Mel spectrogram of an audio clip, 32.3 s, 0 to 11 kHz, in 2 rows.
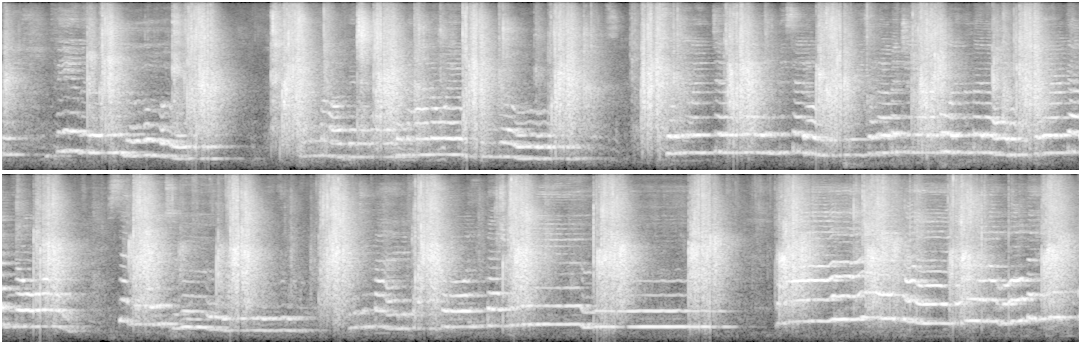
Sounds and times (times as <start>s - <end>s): Female singing: 0.0s - 3.4s, 4.4s - 27.2s, 27.8s - 32.3s.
